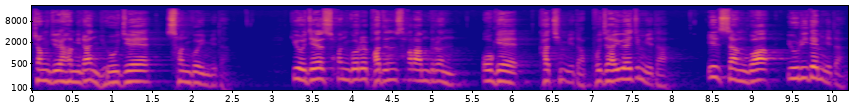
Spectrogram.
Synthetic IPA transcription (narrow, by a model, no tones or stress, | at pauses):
t͡ɕʌŋd͡ʑueɦamiɾanjud͡ʑesʰʌnɡoimɲida | jud͡ʑesʰʌnɡoɾɯɭpadɯnsʰaɾamdɯɾɯn | oɡe̞kat͡ɕʰimɲidapud͡ʑajuɦed͡ʑimɲida | iɭs͈aŋɡwajuɾidwe̞mɲida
